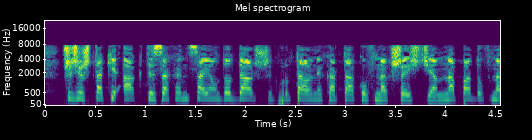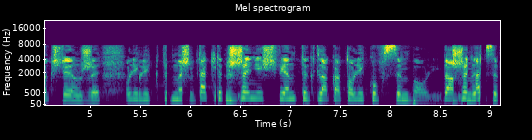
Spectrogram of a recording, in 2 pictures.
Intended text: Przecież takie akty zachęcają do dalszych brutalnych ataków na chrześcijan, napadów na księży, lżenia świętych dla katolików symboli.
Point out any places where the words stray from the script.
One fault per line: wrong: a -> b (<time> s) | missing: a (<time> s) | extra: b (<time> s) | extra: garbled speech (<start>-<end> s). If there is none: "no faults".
extra: garbled speech (5.4-6.3 s)
extra: garbled speech (8.5-9.1 s)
